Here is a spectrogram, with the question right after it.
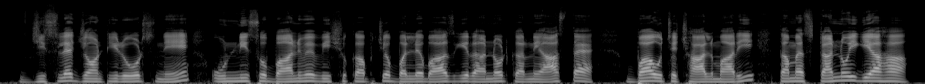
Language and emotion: Dogri, surprised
